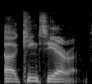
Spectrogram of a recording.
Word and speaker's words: quinceañera: But someone said I'm mispronouncing quinceañera. – Quinceañera. – Oh, quinceañera. I'm sorry. I'm sorry. Quinceañera. Is that right? – Yes, correct.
